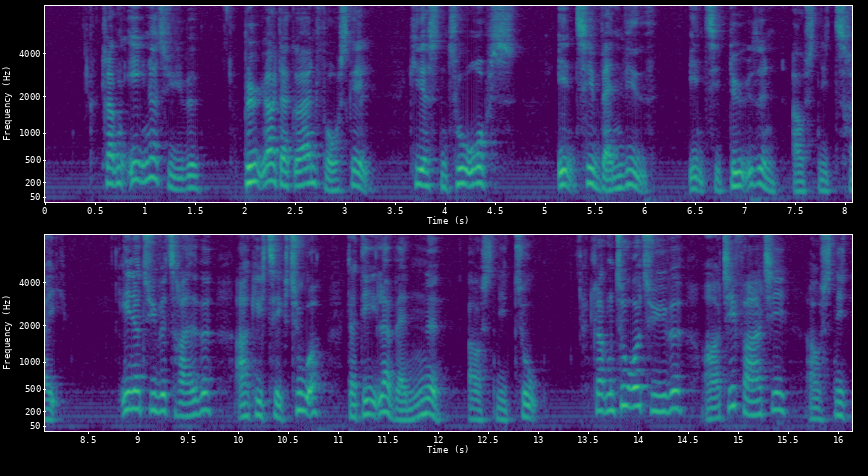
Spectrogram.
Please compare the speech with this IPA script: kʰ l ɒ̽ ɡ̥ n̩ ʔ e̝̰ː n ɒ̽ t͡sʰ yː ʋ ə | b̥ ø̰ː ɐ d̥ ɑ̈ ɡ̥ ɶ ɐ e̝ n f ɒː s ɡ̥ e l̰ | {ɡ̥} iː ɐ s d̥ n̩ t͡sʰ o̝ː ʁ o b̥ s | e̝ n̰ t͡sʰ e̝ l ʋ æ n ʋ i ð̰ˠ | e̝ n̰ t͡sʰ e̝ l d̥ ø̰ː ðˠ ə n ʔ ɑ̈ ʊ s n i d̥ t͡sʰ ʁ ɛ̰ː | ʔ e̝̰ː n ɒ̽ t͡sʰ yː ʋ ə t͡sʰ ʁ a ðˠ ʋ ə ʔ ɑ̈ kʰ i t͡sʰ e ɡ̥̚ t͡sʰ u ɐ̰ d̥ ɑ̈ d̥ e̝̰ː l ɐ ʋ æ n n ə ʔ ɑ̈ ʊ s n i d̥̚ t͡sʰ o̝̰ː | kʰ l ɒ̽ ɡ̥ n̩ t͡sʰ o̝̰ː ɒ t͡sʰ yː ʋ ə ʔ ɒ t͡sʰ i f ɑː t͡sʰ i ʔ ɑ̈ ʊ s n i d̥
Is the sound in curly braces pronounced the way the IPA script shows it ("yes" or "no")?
yes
